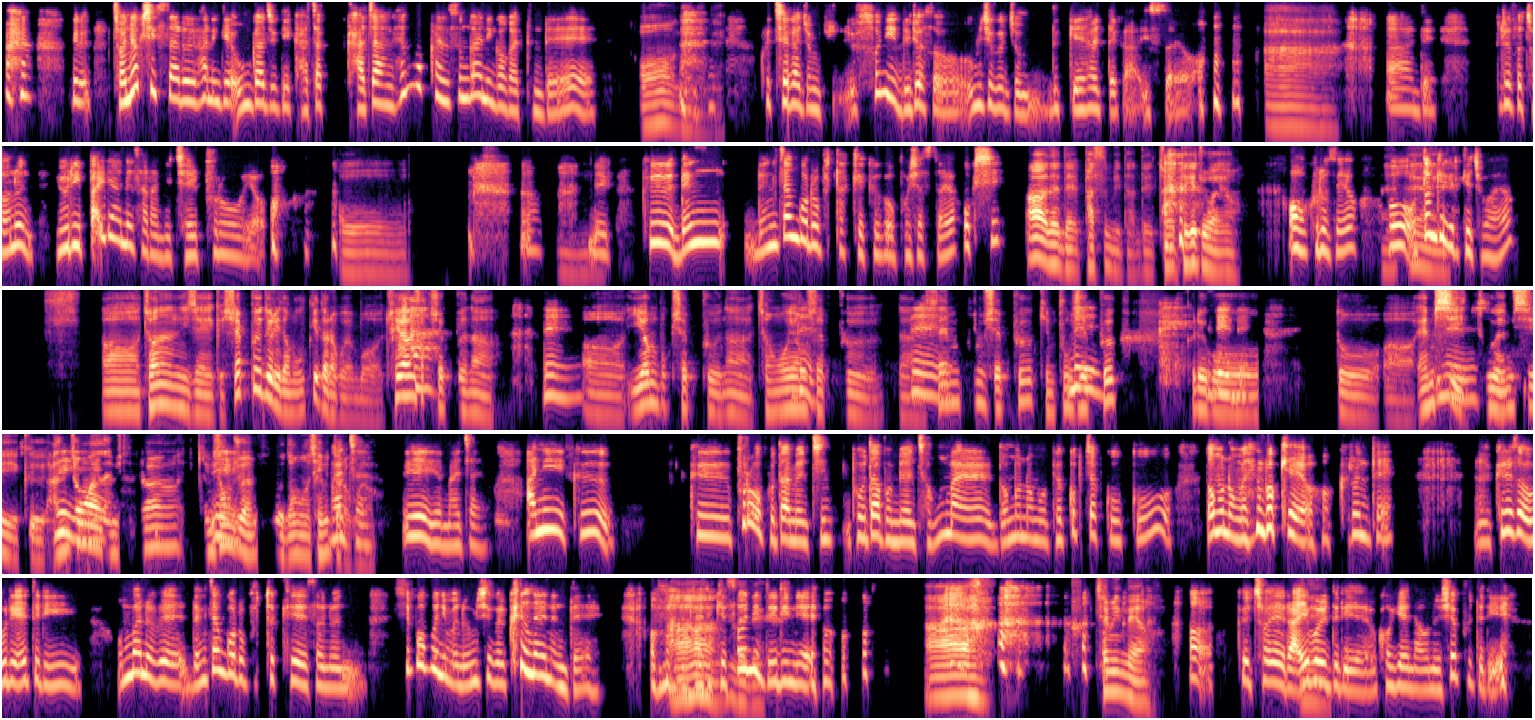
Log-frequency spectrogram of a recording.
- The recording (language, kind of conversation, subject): Korean, unstructured, 하루 중 가장 행복한 순간은 언제인가요?
- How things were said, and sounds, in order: laugh; laugh; laugh; other background noise; laugh; laugh; other noise; laughing while speaking: "행복해요"; laughing while speaking: "끝내는데"; laughing while speaking: "느리녜요"; laugh; laughing while speaking: "셰프들이"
